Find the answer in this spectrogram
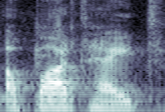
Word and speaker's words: apartheid: different wing yeah and it's pronounced apartheid by the way I know anyway what was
